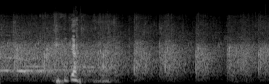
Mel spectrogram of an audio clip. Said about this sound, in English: Come on, you got to keep clapping. You got to keep clapping. You got to keep clapping.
